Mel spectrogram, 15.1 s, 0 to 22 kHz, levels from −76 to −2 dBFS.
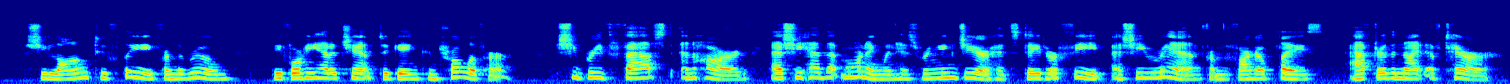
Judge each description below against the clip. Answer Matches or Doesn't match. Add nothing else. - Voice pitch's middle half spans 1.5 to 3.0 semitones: Matches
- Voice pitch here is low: Doesn't match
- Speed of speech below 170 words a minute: Doesn't match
